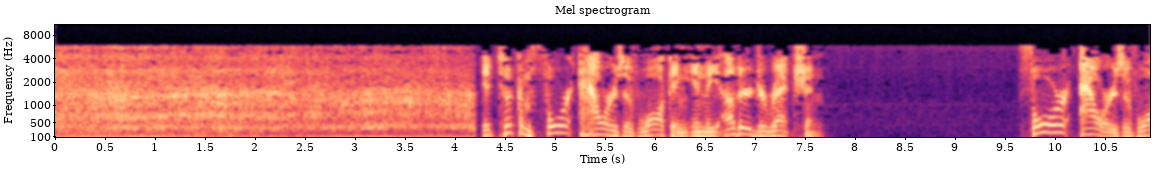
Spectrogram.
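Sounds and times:
helicopters flying overhead: 0.0 - 4.3
speech: 4.3 - 7.8, 9.7 - 10.9.

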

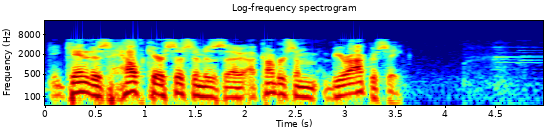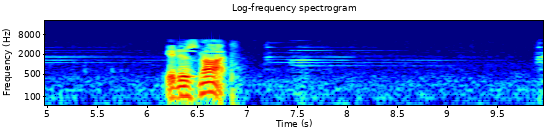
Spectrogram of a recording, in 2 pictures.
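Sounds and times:
speech: 0.1 - 3.6, 6.2 - 7.0
doorbell chiming: 4.4 - 9.9.

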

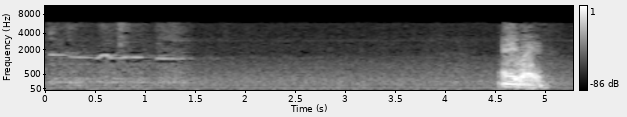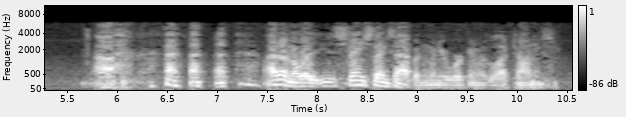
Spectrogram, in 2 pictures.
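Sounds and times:
thin wavering whistle: 0.0 - 1.7
speech: 4.6 - 5.1, 5.8 - 10.5
laughter: 5.8 - 7.4.

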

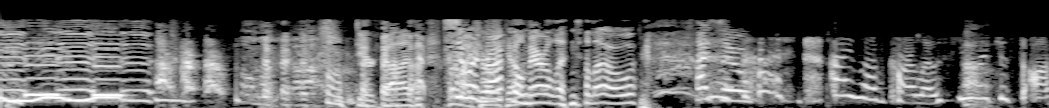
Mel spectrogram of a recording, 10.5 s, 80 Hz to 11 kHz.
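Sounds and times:
voice imitating a distant dog howling like a European ambulance siren: 0.0 - 2.2
laughter: 1.0 - 8.4
speech: 2.9 - 7.8, 8.7 - 10.4.

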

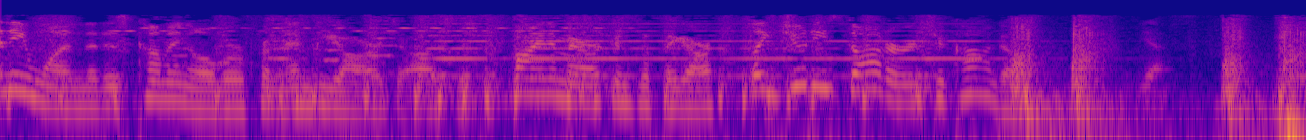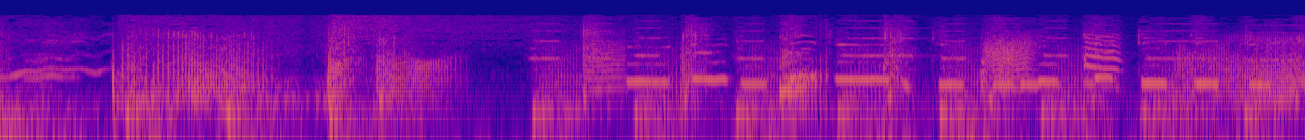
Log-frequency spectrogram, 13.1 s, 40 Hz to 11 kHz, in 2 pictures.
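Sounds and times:
speech: 0.0 - 6.1
buzzy fart noises: 5.0 - 13.0.

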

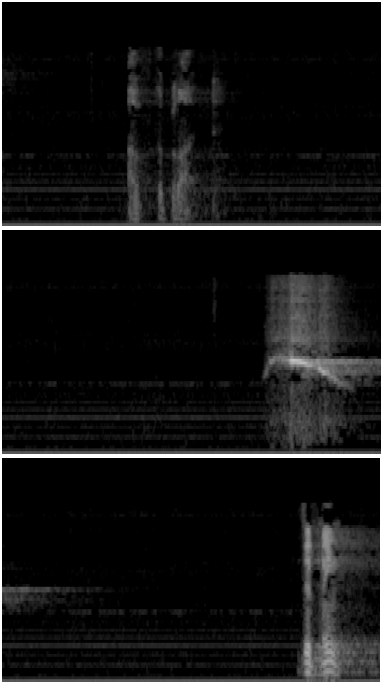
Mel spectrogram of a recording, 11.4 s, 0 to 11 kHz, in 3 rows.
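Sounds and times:
bright whistled note with long reverb tail: 6.4 - 8.1
speech: 10.6 - 11.1.

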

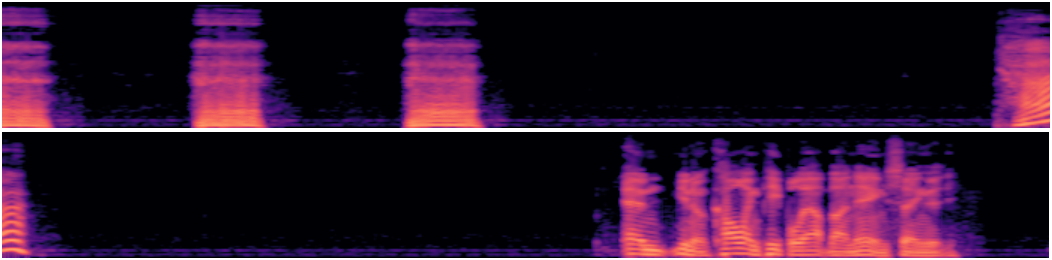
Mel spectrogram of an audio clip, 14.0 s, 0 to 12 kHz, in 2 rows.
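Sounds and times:
speech: 0.0 - 0.4, 1.3 - 1.6, 11.2 - 13.4
heavy breathing with gasps and a groaning exhale: 0.0 - 3.3.

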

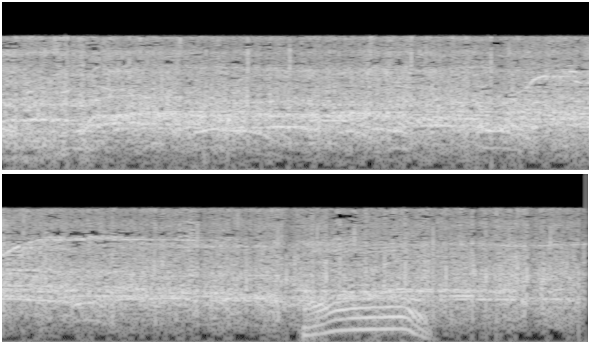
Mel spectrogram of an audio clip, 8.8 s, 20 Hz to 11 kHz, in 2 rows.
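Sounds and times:
large crowd clapping: 0.1 - 8.7
person whooping: 6.5 - 7.8.

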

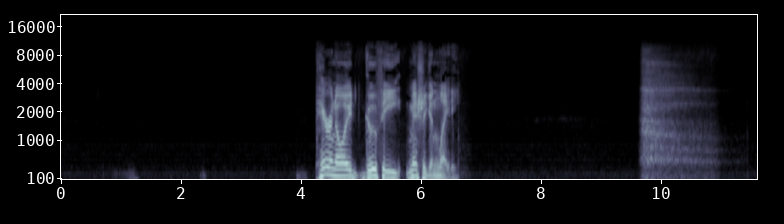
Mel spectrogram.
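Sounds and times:
speech: 4.3 - 6.7
deep breath in through the nose, out through the mouth: 9.6 - 11.5.

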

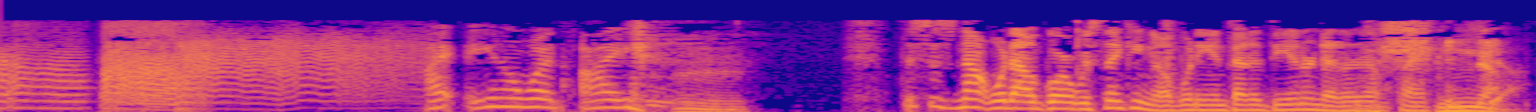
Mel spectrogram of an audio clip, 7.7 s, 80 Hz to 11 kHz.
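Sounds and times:
loud fart sound effect: 0.0 - 2.2
speech: 2.2 - 7.6.

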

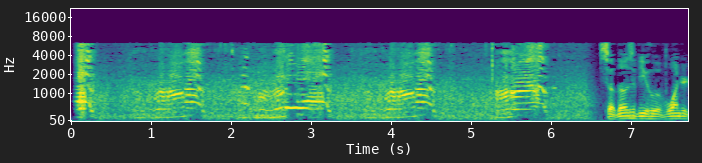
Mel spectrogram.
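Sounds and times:
goose honking at people on deck: 0.0 - 6.1
speech: 6.7 - 7.6.

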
